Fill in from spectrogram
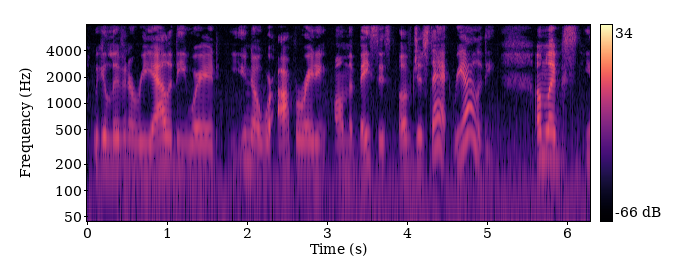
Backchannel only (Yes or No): Yes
